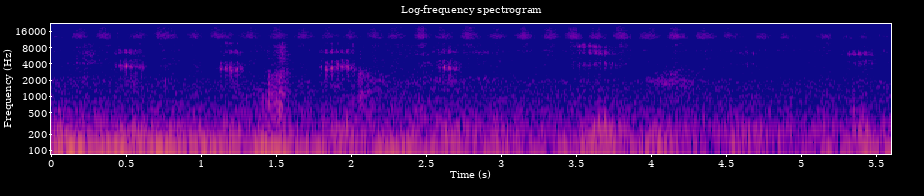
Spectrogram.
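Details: Domestic cat purring, with coughing while it purrs: a steady deep rumbling purr, rhythmically pulsing, with faint high ticks and a couple of short breathy bursts.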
